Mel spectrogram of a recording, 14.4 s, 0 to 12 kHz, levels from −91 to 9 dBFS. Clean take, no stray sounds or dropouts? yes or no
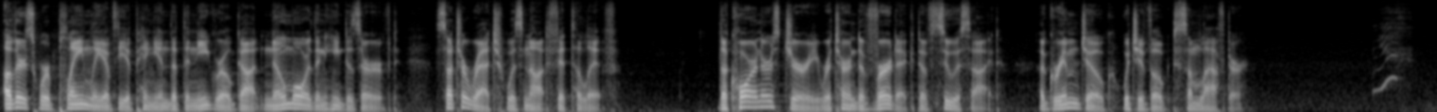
no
